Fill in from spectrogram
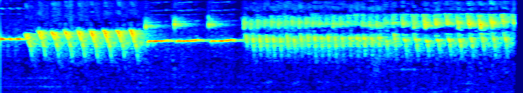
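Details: Canary song aimed at making males sing: a series of quick descending chirps, a sustained clear whistle with short high notes above, then a long, evenly pulsed double-toned trill.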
